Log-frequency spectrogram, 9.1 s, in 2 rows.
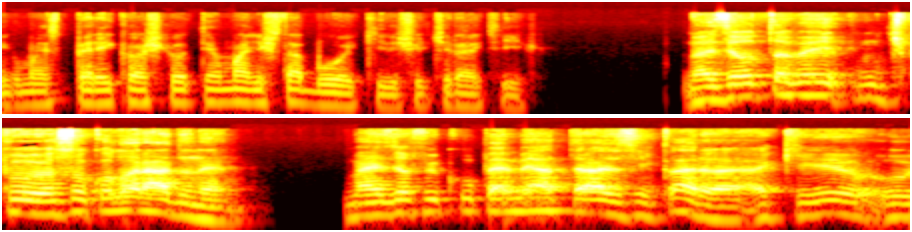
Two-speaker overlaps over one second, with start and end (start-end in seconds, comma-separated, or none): none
